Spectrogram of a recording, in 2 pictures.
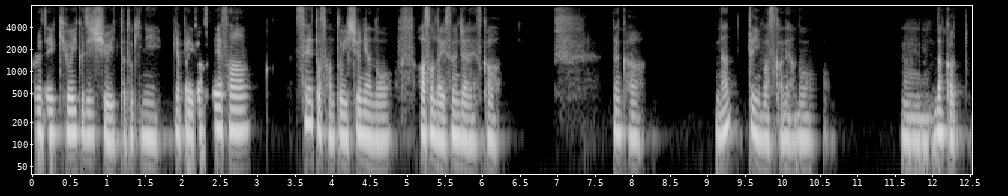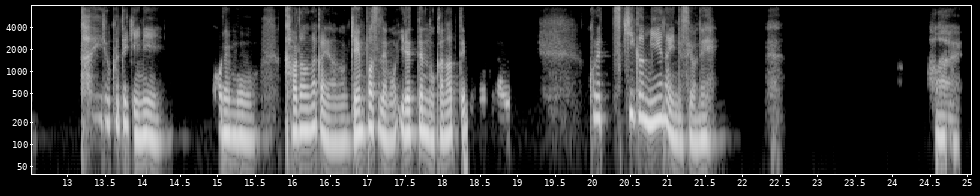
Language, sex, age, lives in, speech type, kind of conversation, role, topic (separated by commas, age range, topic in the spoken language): Japanese, male, 25-29, Japan, conversation, unstructured, none, 運動を始めてから、どんなことが変わりましたか？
